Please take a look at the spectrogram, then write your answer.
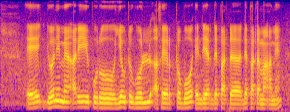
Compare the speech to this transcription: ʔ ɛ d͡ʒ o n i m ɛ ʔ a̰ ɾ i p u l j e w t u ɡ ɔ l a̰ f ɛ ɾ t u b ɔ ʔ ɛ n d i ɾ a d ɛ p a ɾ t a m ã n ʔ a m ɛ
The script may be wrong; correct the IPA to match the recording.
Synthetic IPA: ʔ ɛ d͡ʒ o n i m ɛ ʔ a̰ ɾ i p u ɾ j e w t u ɡ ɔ l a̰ f ɛ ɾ t ɔ b ɔ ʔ ɛ n d ɛ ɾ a d ɛ p a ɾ t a m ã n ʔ a m ɛ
